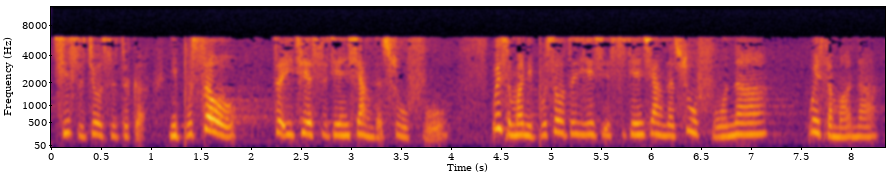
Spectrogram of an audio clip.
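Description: A woman's voice: on the high side, moderate pace, creaky, breathy edge. A woman teaching a Buddhist class, explaining patiently and repeating herself, with many checking questions to the students. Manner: patient, explaining with frequent rhetorical questions and repetitions. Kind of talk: dharma class lecture. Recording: reverberant, muffled lo-fi recording.

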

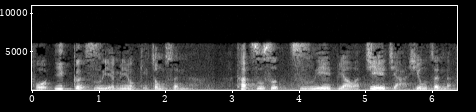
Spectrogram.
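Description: A man giving a Buddhist dharma sermon, explaining at length and trailing many phrases with a drawn-out particle. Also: lowish voice, sing-song, a little hiss or hum. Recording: dull lo-fi recording.

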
